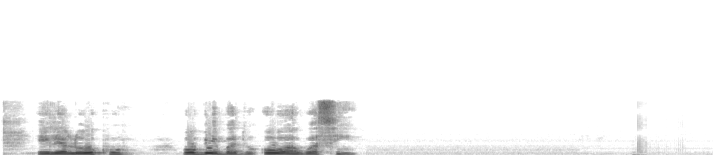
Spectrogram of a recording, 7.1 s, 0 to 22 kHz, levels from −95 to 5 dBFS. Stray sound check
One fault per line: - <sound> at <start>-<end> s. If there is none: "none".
none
